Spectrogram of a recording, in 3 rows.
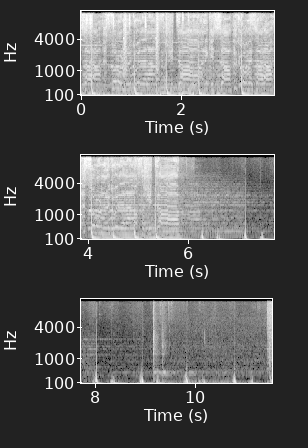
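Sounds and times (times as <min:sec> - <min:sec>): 
faint musical hum: 0:00.0 - 0:11.4
heartbeat thumping in low paired beats: 0:01.1 - 0:02.6, 0:06.2 - 0:11.4.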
